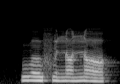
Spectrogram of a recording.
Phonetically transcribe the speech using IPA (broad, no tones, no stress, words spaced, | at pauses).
woxʷənɔ nɔ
